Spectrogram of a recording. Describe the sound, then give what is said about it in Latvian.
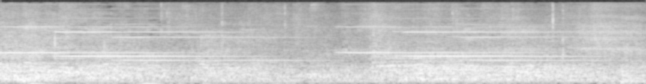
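A parliamentary vote bell rings before a vote on a bill in its second, final reading, one unbroken, steady electric tone for several seconds, its bright pitch holding constant over a low murmur of voices and shuffling. “Paldies, lūdzu zvanu.”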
